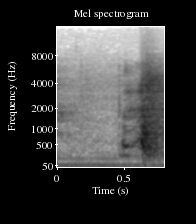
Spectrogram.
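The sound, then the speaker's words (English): A single sharp sneeze bursts out loudly near the end, preceded by a quick intake of breath, against a quiet background. “Gesundheit.”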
